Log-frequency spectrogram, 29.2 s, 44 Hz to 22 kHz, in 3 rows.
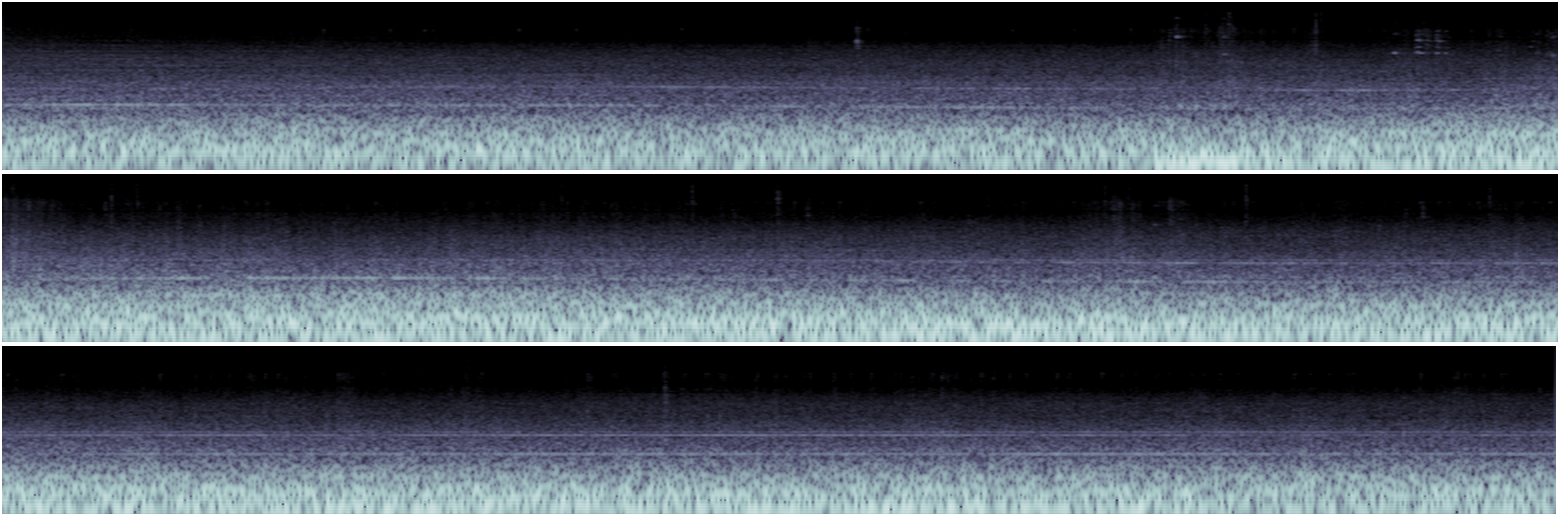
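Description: Cabin sound of an Airbus A319 landing: steady jet-engine hum and airflow rumble with two faint steady engine tones. About seven seconds in the rumble gets louder, with a few knocks, as the wheels touch down. It then stays loud through the runway roll-out with the ground spoilers raised.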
